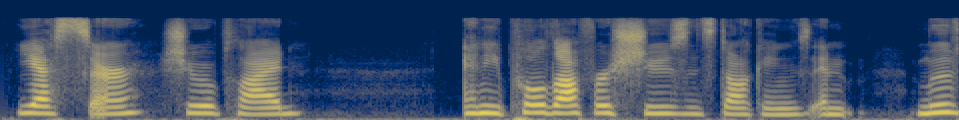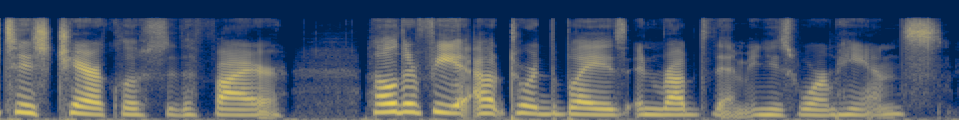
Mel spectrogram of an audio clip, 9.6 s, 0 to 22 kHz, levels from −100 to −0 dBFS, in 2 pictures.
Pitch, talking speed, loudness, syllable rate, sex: 215 Hz, 215 wpm, -20 LUFS, 5.3 syllables/s, female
